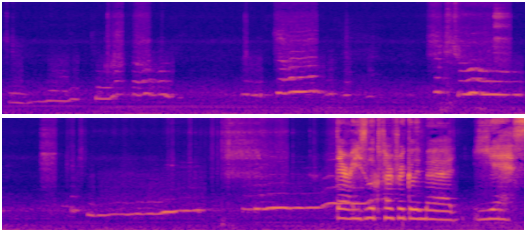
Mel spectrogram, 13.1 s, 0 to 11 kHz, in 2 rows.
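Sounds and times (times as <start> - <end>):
girl humming a tune: 0.0 - 2.3, 3.0 - 6.6, 7.3 - 11.6.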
